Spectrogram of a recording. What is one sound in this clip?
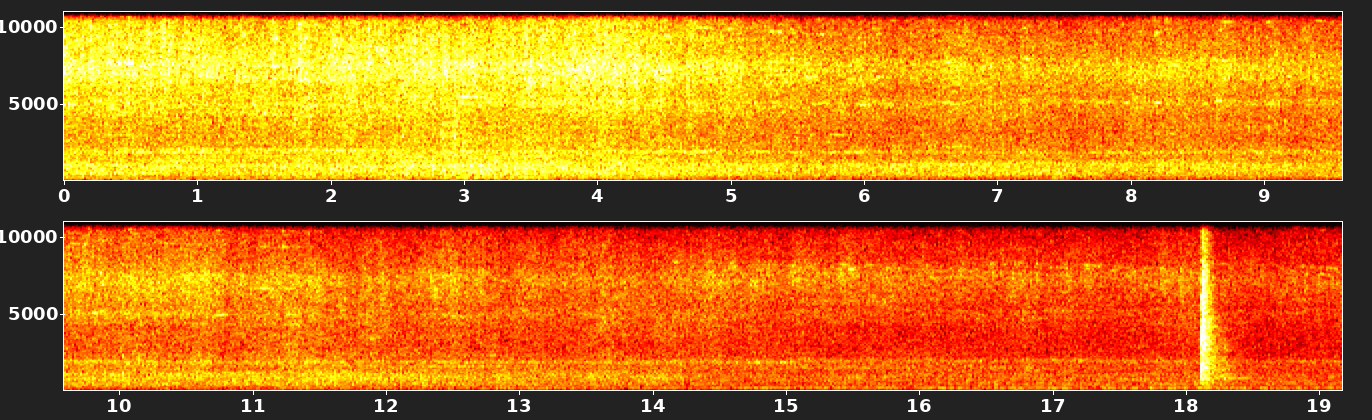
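Kart engines buzz and whine as karts race around a track.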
